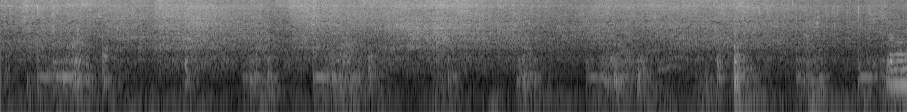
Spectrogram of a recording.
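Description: Dal of moong lentils and broken wheat scraped and stirred in a cooking pot to keep it from sticking, a steady sizzling hiss with soft irregular spoon scrapes, close and continuous, no voices.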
